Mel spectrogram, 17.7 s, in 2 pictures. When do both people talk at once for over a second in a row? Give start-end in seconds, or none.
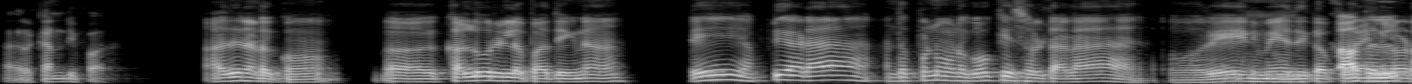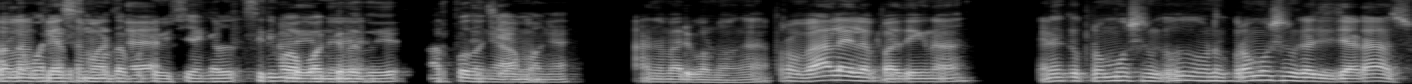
7.8-9.6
